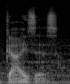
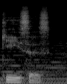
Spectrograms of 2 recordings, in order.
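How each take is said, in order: First: It uses the American pronunciation of the word. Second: It uses a non-American pronunciation of the word.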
